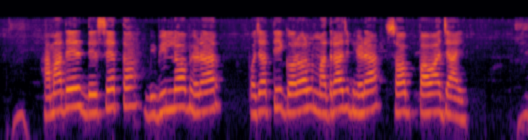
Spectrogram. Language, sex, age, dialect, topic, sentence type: Bengali, female, 31-35, Jharkhandi, agriculture, statement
